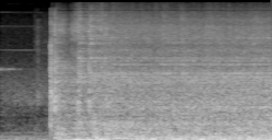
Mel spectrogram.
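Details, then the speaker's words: Sea-Doo Sportster/Speedster jet boat on a flush hose after refitting the original starter solenoid: engine catches after a short crank and settles into a steady even idle with no misses or knocks; now starts no problem. "so now it starts no problem"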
